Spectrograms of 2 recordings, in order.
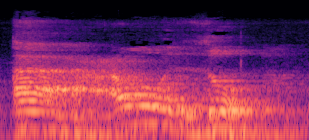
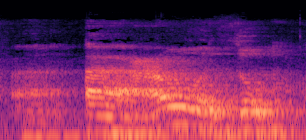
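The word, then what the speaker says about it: أعوذ: A'udzu, alif dan ain harus pisah ya, pembacaannya apa, cara melafalkannya harus berbeda ya. Terlebih huruf ain yang harus dimaksimalkan. A'udzu ya. A'udzu fa aqbala ba'duhum ala ba'd. Huruf ain harus dalam sekali ya, karena dia bagian dari huruf tenggorokan atau huruf halqi.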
